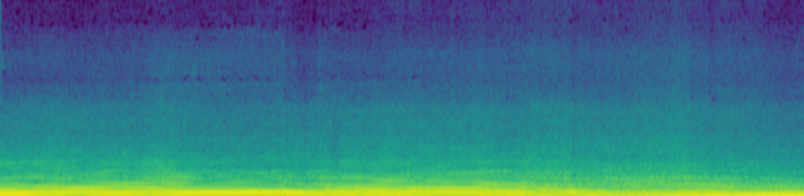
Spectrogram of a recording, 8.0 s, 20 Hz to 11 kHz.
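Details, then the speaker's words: Honda S2000 after swapping and testing fuel injectors to fix a sputtering issue; full-throttle run with clean, even pull and pitch climbing smoothly through the gears, no occasional hiccup, stumble or misfire. Normal full-throttle acceleration. "I don't hear that occasional hiccup. And as always, we always gotta test and make sure it's sounding good full throttle."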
